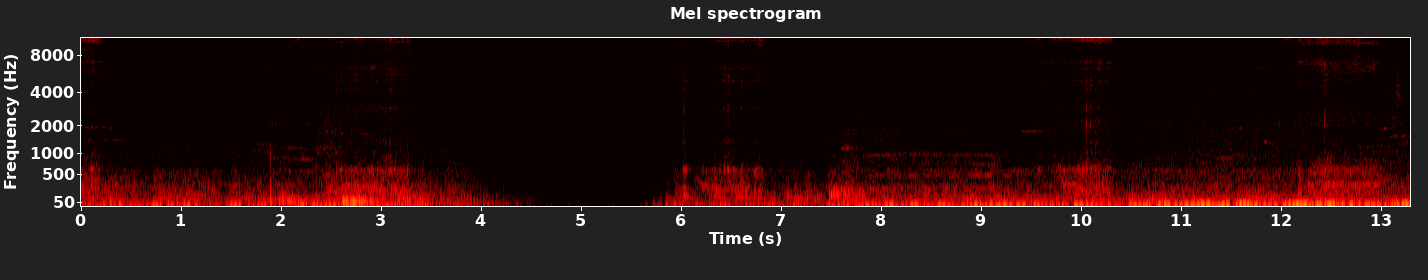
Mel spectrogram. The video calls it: French bulldog snores out loud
